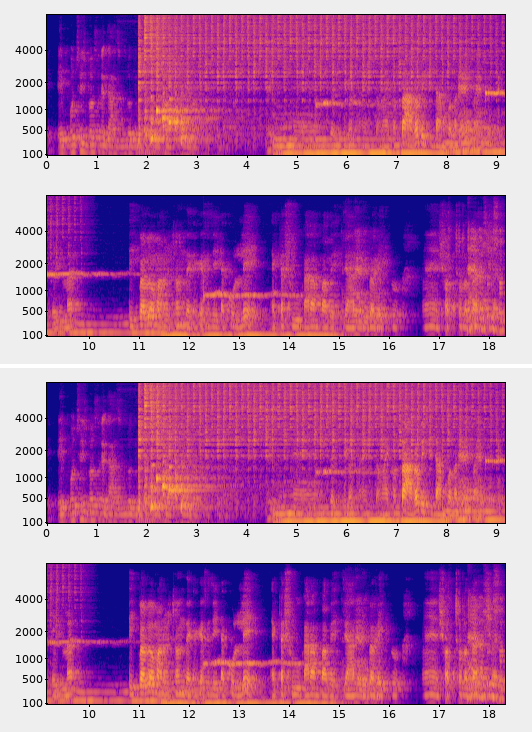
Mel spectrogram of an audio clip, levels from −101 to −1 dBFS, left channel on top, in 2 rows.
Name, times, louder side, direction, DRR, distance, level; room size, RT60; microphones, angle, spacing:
voice 1, 0.2-3.6 4.4-4.7 8.2-9.6 15.0-15.9 17.6-18.3, equal, 25° left, 0 dB, 6.8 m, -39 dB
sound 1, 1.8-9.9, right 1 dB, ahead, 2.3 m, -30 dB
sound 2, 4.5-14.9, equal, 80° left, 3.8 m, -33 dB
voice 2, 4.9-8.6 9.3-9.7 10.8-13.3 13.6-18.2, right 3 dB, 80° right, 3 dB, 2.3 m, -34 dB
24.5 x 11.0 x 5.1 m, 0.73 s
head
